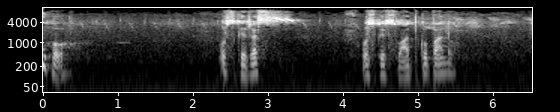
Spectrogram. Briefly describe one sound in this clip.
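A man speaks slowly and calmly in short phrases with pauses.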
